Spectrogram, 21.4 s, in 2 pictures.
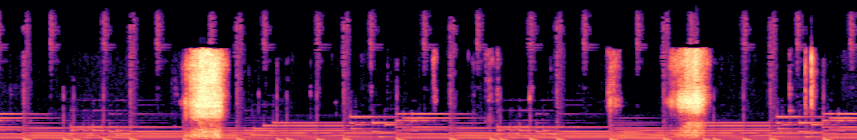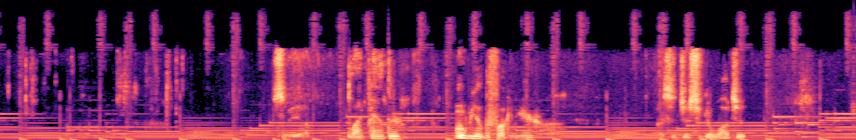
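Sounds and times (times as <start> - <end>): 
quiet music with steady plucked notes: 0.0 - 21.4
person blowing nose: 2.3 - 3.0, 8.4 - 9.0
speech: 14.3 - 17.6, 19.0 - 20.2.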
